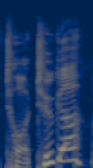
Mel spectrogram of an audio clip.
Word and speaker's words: Tortuga: Jade will be directed to go to the pirate city of Tortuga. I don't know if I'm pronouncing that. – Yeah, that's right.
